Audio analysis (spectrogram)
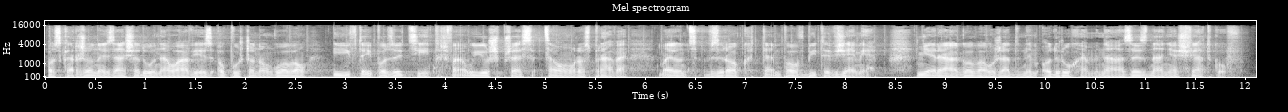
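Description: An actor playing a solemn 1930s press reporter, reading a lurid trial account in formal style. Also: male voice, sits low, moderate pace, a little mellow. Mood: grave, sensational. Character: grave 1930s newspaper reporter recounting a trial. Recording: long hall reverb.

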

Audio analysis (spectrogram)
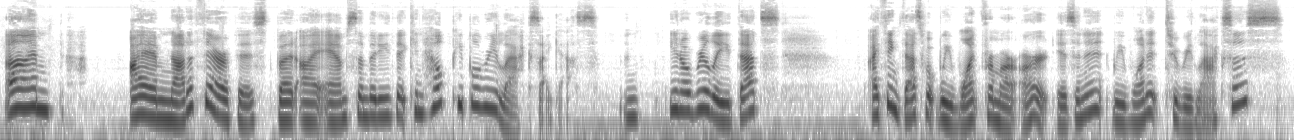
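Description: A middle-aged woman teaching a live painting lesson in a calm, soothing voice, gently thinking aloud as she works. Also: medium pitch. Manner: slow, gentle, thinking aloud with small laughs. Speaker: art teacher.

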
